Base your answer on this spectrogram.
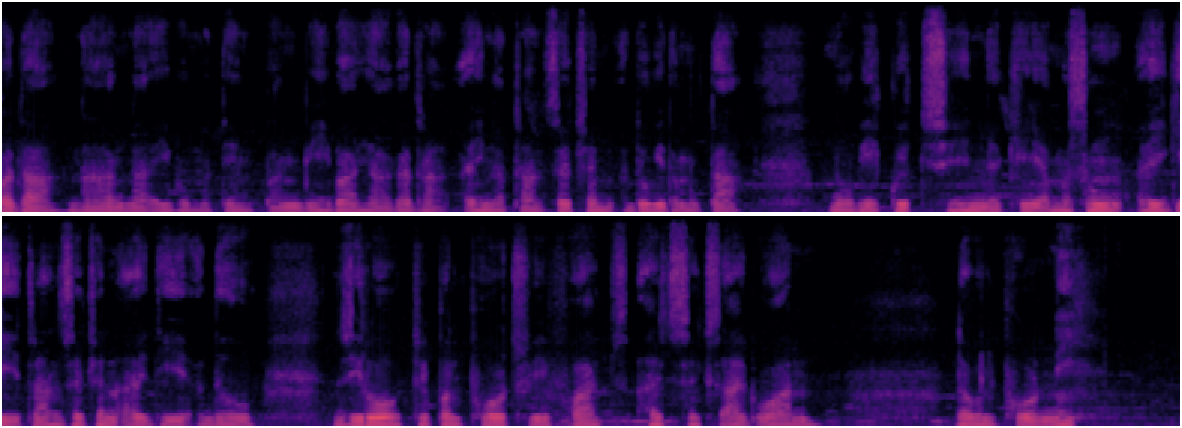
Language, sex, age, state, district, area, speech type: Manipuri, male, 45-60, Manipur, Churachandpur, urban, read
